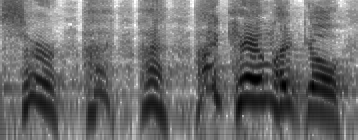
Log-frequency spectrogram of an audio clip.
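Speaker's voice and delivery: high, loud, broken stammer; stammering in shock. Acted. Shocked sailor pleads with the captain, stammering and loud. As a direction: stumble over the words, desperate.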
